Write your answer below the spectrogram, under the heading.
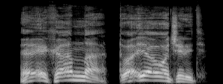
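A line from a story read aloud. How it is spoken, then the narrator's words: Shout. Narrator (Russian): крикнул ее куратор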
